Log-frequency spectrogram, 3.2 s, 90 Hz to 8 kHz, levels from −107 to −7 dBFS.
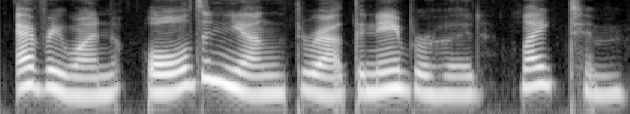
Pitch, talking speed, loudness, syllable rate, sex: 230 Hz, 170 wpm, -17 LUFS, 5.9 syllables/s, female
